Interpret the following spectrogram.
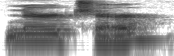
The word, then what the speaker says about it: nurture: er same thing er this t says the ch sound it has first syllable stress so building it from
